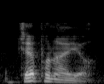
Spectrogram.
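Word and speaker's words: Zephaniah: 영어 발음으로는 제퍼나이어, 스바냐와 좀 많이 다르죠.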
